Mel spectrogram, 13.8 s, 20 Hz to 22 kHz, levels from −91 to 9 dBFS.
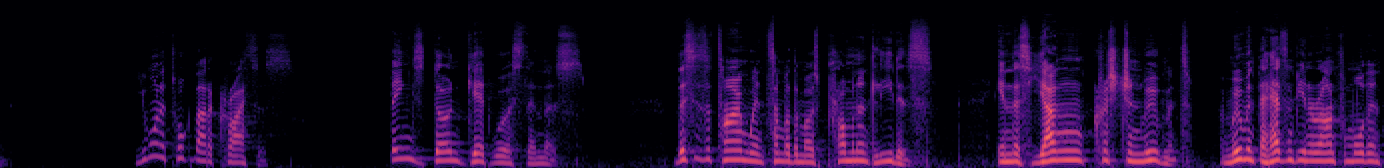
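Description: From 3.9 to 5.67 s, then again from 6.59 to 9.02 s, automatic gain rising swells speech and background together, by about 7 dB and about 6 dB, as the gain control lifts a quiet input. On a waveform the envelope widens steadily; a spectrogram brightens across all frequencies at once.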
